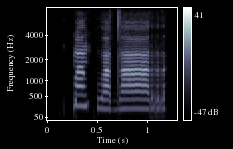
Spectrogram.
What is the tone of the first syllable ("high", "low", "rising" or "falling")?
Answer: high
